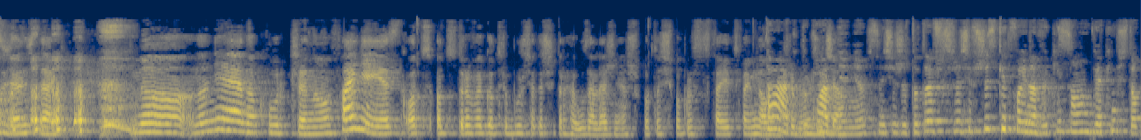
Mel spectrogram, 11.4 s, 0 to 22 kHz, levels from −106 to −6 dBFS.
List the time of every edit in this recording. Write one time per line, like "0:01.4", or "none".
0:04.0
